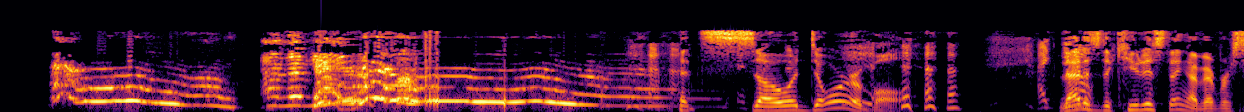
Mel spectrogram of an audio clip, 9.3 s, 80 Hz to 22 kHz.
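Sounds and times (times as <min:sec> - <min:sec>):
dog howling with a wavering falling pitch: 0:00.4 - 0:05.4
laughter: 0:04.6 - 0:07.2
speech: 0:05.1 - 0:09.3.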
